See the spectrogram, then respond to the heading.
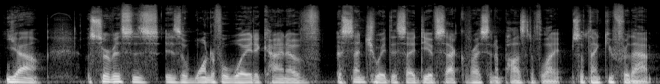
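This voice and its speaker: A man's voice: low voice, fairly even intonation, fairly quick, dry recording, clean studio sound. A man hosting an interview in a reflective, conversational style, affirming and encouraging as he asks questions. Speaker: interviewer, podcast host.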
